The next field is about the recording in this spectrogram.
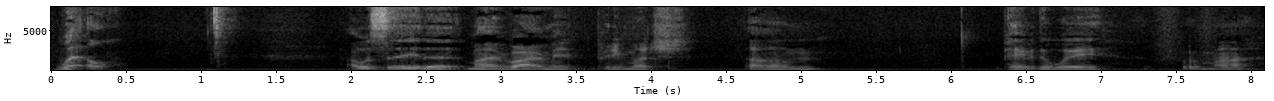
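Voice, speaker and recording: A man speaks quietly in a dark, mellow tone. His pace is fairly slow. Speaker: musician. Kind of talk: self-interview. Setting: editing suite. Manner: casual.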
